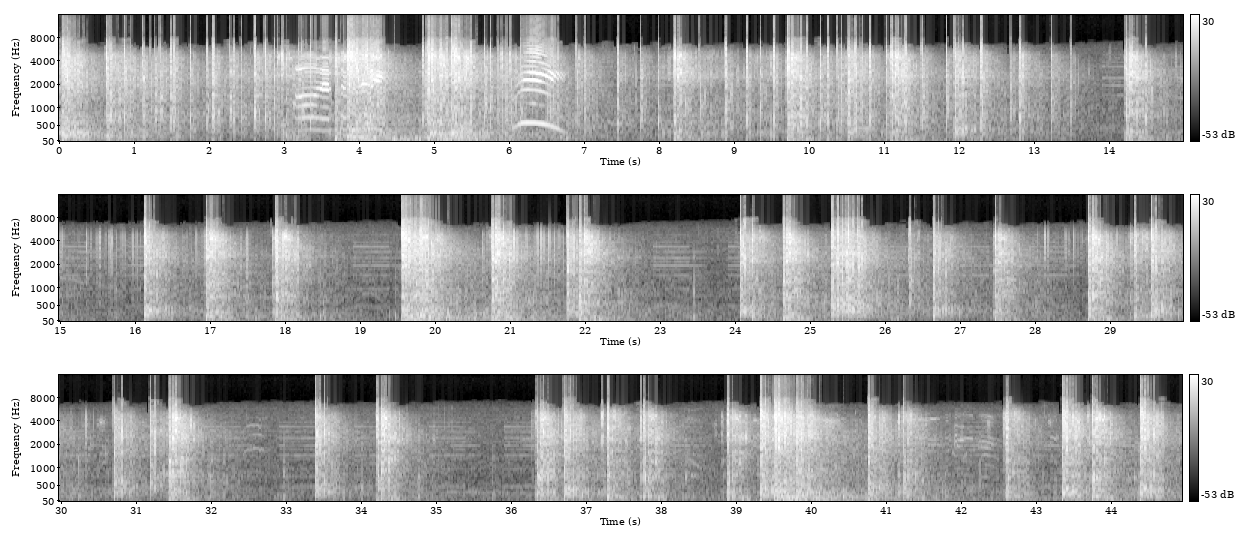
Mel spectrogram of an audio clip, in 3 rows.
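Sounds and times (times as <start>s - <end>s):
fireworks booming with echo: 0.0s - 44.9s.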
